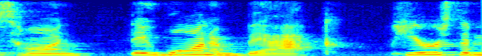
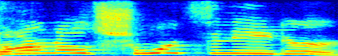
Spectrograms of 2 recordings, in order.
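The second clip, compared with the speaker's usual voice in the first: very high, shrill, loud hooting holler; 10 semitones higher, 5 dB louder than usual. Retelling how a date jumped up during a movie: imitating someone yelling. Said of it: "he jumped up and he yelled".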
